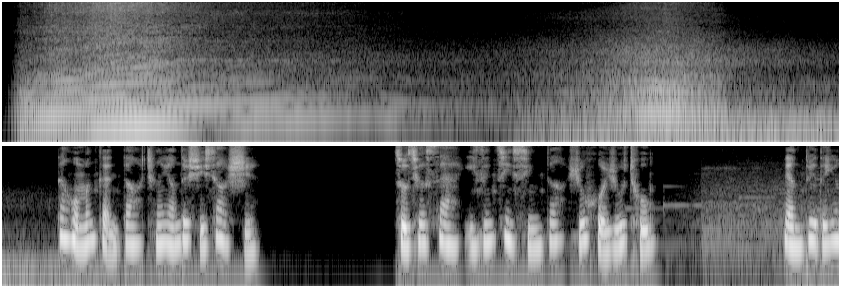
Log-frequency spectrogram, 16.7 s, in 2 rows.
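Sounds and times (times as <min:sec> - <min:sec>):
car engine starting, revving and accelerating away from a parking lot: 0:00.0 - 0:08.9
speech: 0:08.9 - 0:11.0, 0:12.3 - 0:15.0, 0:16.2 - 0:16.7.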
